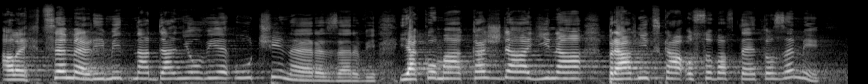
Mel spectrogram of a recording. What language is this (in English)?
Czech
